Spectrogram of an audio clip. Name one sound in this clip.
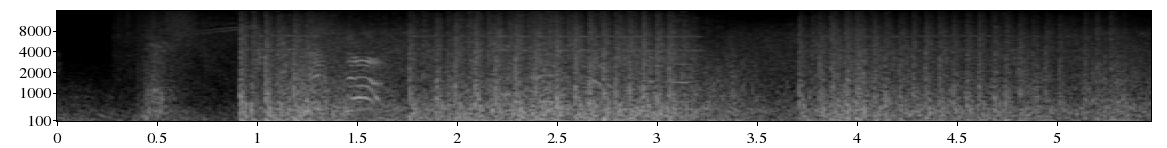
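A large explosion blasts nearby.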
